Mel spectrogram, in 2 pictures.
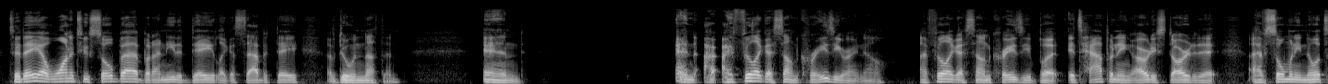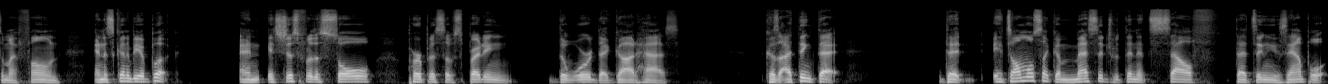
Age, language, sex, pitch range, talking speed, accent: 30-49, English, male, 105-135 Hz, 195 wpm, American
